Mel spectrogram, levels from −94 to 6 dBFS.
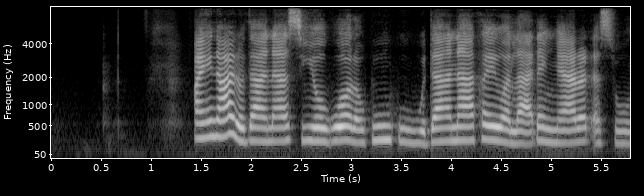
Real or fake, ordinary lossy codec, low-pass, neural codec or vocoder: fake; none; none; codec, 16 kHz, 0.5 kbps, FunCodec, trained on LibriTTS, 25 frames a second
